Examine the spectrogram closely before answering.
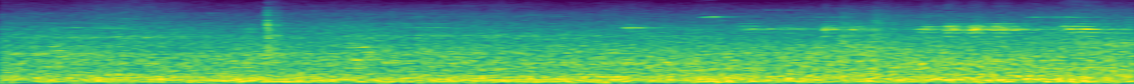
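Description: Steady city road traffic noise, a constant wash of engines and tyres, with a sharp click about a second in and a few brief high-pitched chirps near the end.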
